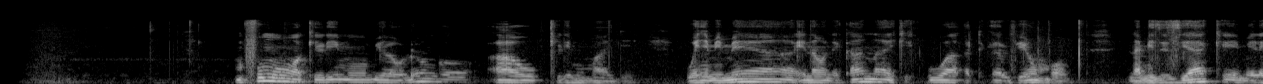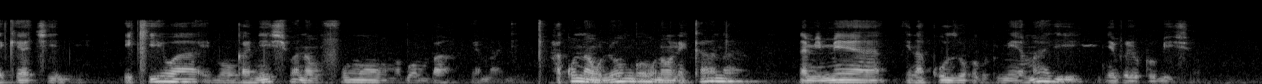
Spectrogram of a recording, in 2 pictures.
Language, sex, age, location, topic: Swahili, male, 18-24, Dar es Salaam, agriculture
